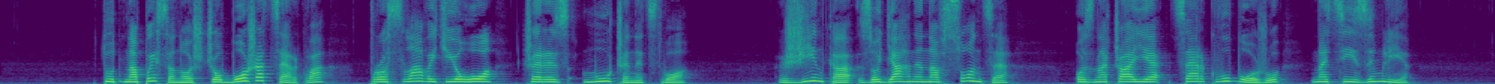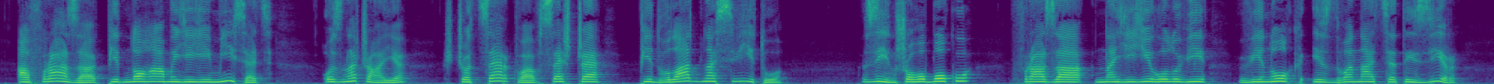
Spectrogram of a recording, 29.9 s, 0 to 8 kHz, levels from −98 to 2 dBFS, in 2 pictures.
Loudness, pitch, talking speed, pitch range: -20 LUFS, 225 Hz, 85 wpm, 180-240 Hz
